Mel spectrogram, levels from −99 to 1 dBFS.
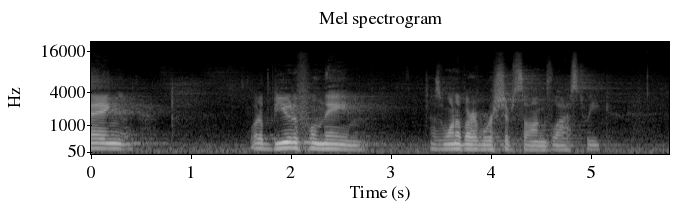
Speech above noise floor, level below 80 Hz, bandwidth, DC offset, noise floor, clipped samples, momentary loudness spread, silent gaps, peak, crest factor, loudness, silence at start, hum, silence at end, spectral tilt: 26 dB; -68 dBFS; 12.5 kHz; under 0.1%; -63 dBFS; under 0.1%; 20 LU; none; -20 dBFS; 20 dB; -38 LUFS; 0 s; none; 0.15 s; -6 dB/octave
